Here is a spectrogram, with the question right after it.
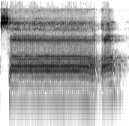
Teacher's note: سین الف زبر سا، حمزہ زبر آ، سا آ. یہاں مد متصل ہے، ٹھیک ہے، 5 الف کے برابر ہے، آپ اس کو لمبا کر سکتے ہیں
